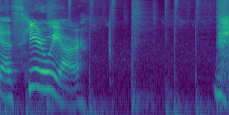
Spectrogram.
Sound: laughter

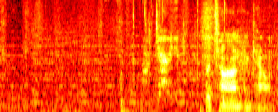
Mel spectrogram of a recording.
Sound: whispering

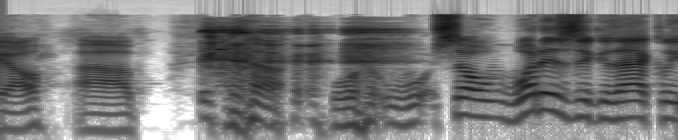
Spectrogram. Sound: laughing

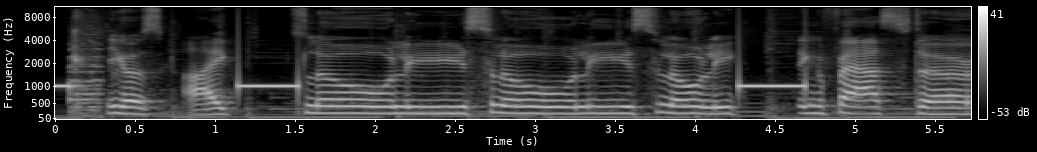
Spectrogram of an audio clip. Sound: beep

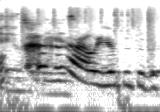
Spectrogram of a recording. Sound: Yara laughs

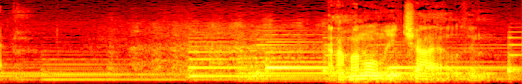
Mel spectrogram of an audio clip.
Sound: audience laughs

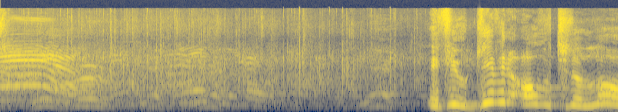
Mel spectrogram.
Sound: congregation applauding

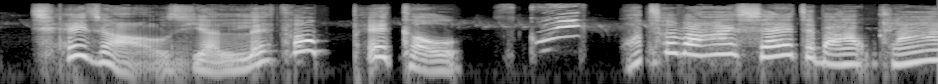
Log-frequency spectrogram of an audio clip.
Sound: squeaks

